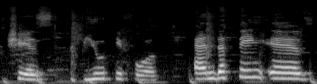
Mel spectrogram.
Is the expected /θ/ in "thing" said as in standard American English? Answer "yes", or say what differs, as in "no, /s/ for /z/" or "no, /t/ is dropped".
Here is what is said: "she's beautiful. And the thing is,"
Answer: no, /t/ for /θ/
